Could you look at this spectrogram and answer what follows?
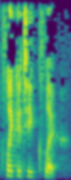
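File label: "clickety-click", English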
